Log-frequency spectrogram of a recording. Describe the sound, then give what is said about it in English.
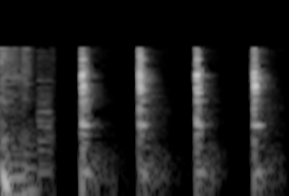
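A clock ticks loudly, four crisp, evenly spaced ticks following a brief, busier rattling sound at the start, with nothing else in the background. “Hurry, time is ticking.”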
